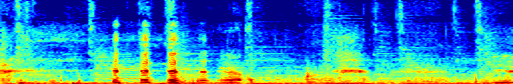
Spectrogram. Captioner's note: laughter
